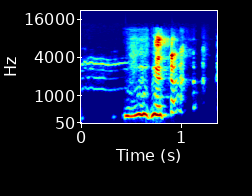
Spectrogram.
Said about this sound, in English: Oh my God, that's my cat.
